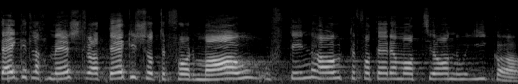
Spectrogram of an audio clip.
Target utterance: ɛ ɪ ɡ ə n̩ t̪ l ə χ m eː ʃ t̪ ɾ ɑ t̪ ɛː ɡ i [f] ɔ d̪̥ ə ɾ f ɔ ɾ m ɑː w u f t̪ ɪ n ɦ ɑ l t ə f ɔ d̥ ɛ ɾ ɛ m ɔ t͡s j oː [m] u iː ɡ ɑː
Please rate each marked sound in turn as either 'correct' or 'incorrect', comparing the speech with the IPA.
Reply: incorrect: ʃ, incorrect: n

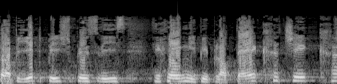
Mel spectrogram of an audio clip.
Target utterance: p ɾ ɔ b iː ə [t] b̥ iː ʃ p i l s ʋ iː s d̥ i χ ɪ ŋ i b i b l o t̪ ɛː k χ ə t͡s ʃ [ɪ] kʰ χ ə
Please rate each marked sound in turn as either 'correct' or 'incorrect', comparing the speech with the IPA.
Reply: correct, correct

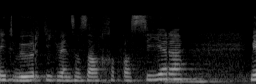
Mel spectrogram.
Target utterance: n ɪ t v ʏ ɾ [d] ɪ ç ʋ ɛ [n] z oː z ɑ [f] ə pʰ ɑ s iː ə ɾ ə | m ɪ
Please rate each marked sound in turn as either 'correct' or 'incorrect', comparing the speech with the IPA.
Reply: correct, correct, incorrect: χ

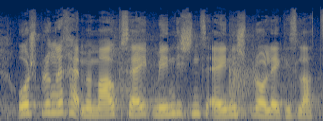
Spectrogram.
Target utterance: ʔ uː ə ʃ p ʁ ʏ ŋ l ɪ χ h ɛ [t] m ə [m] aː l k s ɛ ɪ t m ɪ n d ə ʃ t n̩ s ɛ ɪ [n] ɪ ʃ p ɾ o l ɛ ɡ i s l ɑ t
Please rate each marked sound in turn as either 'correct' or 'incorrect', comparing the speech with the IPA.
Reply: correct, correct, correct

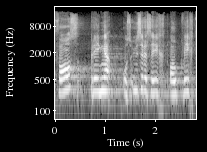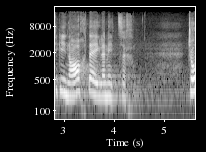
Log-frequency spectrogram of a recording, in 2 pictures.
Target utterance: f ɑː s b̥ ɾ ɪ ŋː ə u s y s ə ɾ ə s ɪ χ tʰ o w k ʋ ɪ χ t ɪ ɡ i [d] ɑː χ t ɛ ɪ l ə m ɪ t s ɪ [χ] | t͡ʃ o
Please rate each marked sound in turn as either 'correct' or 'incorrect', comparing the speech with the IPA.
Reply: incorrect: n, correct

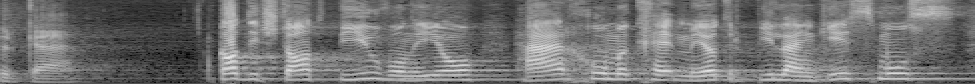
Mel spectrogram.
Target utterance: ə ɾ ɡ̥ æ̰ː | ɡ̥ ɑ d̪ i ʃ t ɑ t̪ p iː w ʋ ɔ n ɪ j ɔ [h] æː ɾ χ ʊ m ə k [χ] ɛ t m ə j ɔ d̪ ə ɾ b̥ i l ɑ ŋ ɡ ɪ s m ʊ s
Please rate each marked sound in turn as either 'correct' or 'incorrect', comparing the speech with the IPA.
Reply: correct, correct

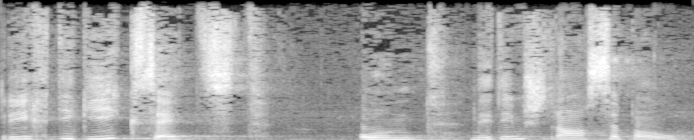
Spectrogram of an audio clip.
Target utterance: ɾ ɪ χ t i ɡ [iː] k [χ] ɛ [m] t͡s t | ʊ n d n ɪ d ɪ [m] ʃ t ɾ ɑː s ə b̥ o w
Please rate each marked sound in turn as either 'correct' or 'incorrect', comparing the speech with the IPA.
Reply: correct, incorrect: s, incorrect: none, correct

